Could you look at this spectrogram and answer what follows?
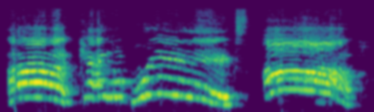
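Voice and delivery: high, loud delighted shout of a name; excited greeting. Real, not acted. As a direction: call out the viewer's name with joy. Greets viewer joining the stream.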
